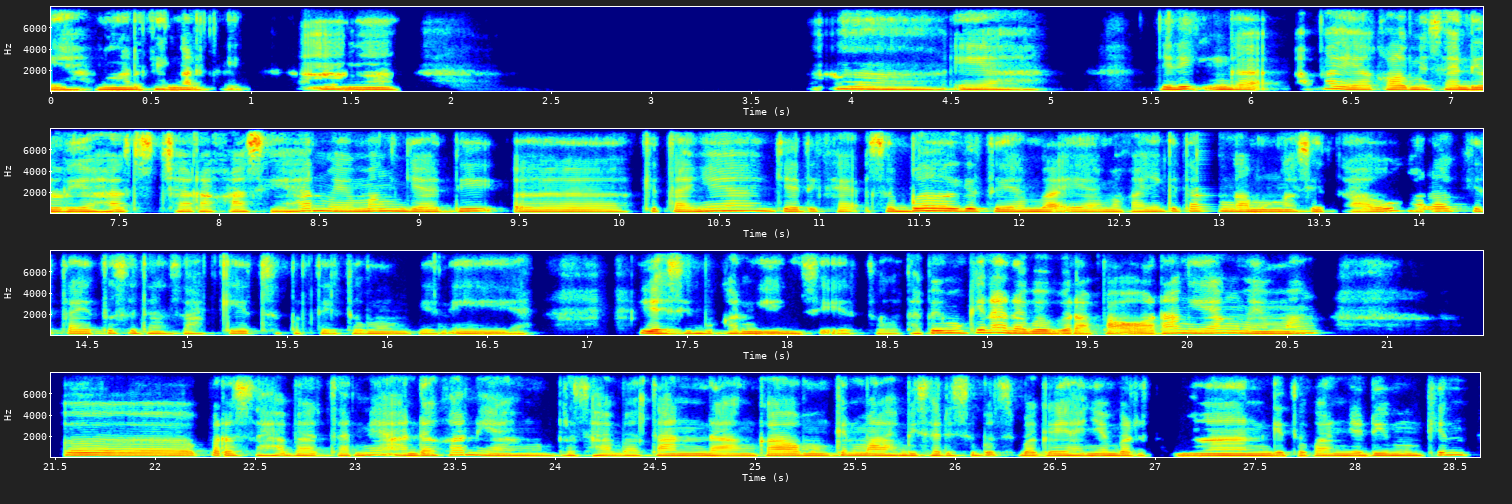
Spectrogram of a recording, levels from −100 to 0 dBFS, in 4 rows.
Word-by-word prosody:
Iya, 180 -2 +1
mengerti 180 +2 +3
mengerti, 175 0 -2 0.4
heeh. 190 -4 +2 2.2
Heeh, 220 -3 +1 0.4
iya. 195 0 +2 0.8
Jadi, 195 +2 +6 0.2
enggak, 200 -1 +3 0.2
apa 240 - -9
ya, 190 - +2
kalau 190 -1 +1
misalnya 190 0 +2
dilihat 180 +1 +2
secara 185 -1 -1
kasihan 185 +4 +2
memang 205 +2 +2
jadi, 180 +1 -1 0.3
eee, 185 -1 -1
kitanya 200 +1 0 0.3
jadi 200 -1 0
kayak 190 -1 -6
sebel, 220 +4 +5 0.2
gitu 215 0 +3
ya, - - +2
Mbak, 170 -2 +2
ya, 180 - -1
makanya 170 +3 -2
kita 210 +1 -2
enggak 200 -3 +1
mau 170 - +1
ngasih 180 +1 0
tahu 165 +4 -2
kalau 205 0 -1
kita 205 -1 -6
itu 175 +4 -6
sedang 180 -3 -2
sakit, 175 +3 -4
seperti 185 -1 -10
itu 170 - -9
mungkin, 165 +1 -5
iya. 150 -2 -3 0.6
Iya, 190 -3 +7
sih, 190 - -2
bukan 180 -1 -2
gengsi 160 +1 -2
itu. 175 +2 -14
Tapi 170 +3 -2
mungkin 225 +3 +1
ada 210 -3 +4
beberapa 160 -2 +1
orang 195 +8 +1
yang 220 +1 0
memang, 185 +3 +1 1.0
eee, 205 -2 +2
persahabatannya 180 0 -2
ada 190 +1 +2
kan 225 +1 0
yang 170 -1 0 0.2
persahabatan 170 0 -1
dangkal, 165 +4 +1
mungkin 175 +3 -1
malah 180 -1 +3
bisa 180 +1 -3
disebut 175 +1 -4
sebagai 175 0 -1
hanya 175 +2 +1
berteman, 170 +2 +1 0.2
gitu 155 +1 -4
kan. 175 +1 0
Jadi, 165 +3 +1
mungkin 185 +5 -1
180 Hz, 150 wpm, -23 LUFS, 175-200 Hz, 2.2 s, Iya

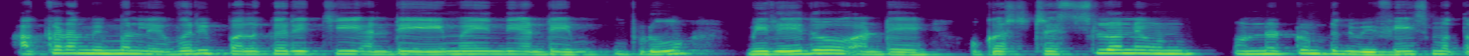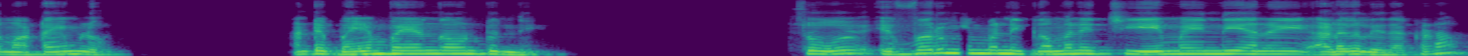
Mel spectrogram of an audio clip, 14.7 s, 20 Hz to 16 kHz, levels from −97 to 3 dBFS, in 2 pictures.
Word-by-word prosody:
అక్కడ 225 +5 -2
మిమ్మల్ని 205 -2 +3
ఎవరి 190 +5 -1
పలకరించి 180 +1 -2
అంటే 165 +1 -2 0.2
ఏమైంది? 175 +1 -1
అంటే 165 0 -2 0.3
ఇప్పుడు 165 +1 -1 0.4
మీరు 175 0 +4
ఏదో 215 +3 +2 0.2
అంటే, 160 -1 -2 0.4
ఒక 170 +2 -2
స్ట్రెస్‌ 170 0 -6
లోనే 225 -1 +3
ఉన్ 200 0 +3 0.3
ఉన్నట్టు 190 +3 0
ఉంటుంది, 190 -3 +1
మీ - - +4
ఫేస్ 170 -1 -2
మొత్తం 165 -2 -4
ఆ - - -2
టైమ్‌లో. 165 -1 0 1.0
అంటే 185 +3 0
భయం 185 +4 +4
భయంగా 200 0 +2
ఉంటుంది. 170 -7 0 1.4
సో, 195 - +1 0.4
ఎవ్వరు 215 +8 0
మిమ్మల్ని 215 -3 +4
గమనించి 195 +3 +1
ఏమైంది, 190 +2 +2
అని 180 0 -1 0.2
అడగలేదా 160 -4 +1
అక్కడ? 165 +8 -6
180 Hz, 140 wpm, -21 LUFS, 170-195 Hz, 1.4 s, మీరు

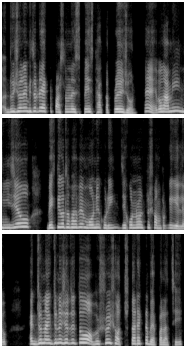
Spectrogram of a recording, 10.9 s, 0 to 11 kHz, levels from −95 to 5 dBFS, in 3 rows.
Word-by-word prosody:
২ 275 - 0
জনের 325 +1 +3
ভিতরে 330 +2 0
একটা 310 -2 -17
পার্সোনাল 260 +2 -1
স্পেস 270 0 -1
থাকা 225 -1 -6
প্রয়োজন, 250 - +2 0.2
হ্যাঁ, 310 -4 0
এবং 275 +5 +1
আমি 330 +4 0 0.2
নিজেও 305 +7 +1 0.5
ব্যক্তিগতভাবে 315 +3 +2 0.2
মনে 280 +1 +1
করি 250 -1 -2 0.2
যে, - - -1
কোনো 275 0 0
একটা 275 +1 -7
সম্পর্কে 245 0 -4
গেলেও 215 +1 -1 0.5
একজন 260 +7 +3
না - - +6
একজনের 345 +3 +2
সাথে 345 -1 +1
তো 370 - +6 0.2
অবশ্যই 260 +9 0
স্বচ্ছতার 280 +1 0
একটা 300 +2 0
ব্যাপার 210 +1 -1
আছে, 210 +4 -8
275 Hz, 165 wpm, -23 LUFS, 245-320 Hz, 0.5 s, না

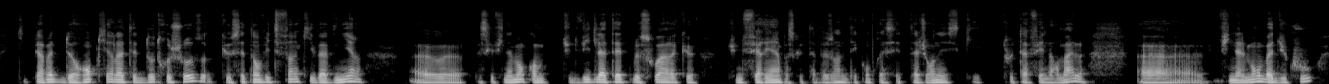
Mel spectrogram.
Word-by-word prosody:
qui - - -21
te - - -30
permette 105 0 +3
de 100 0 +3
remplir 115 +5 +2
la 110 -1 +6
tête 105 -2 -2
d'autres 115 +2 0
choses 130 +4 +1
que 100 - -3
cette 100 +3 -2
envie 105 -1 +3
de 105 - -7
faim 120 +1 0
qui 105 - -4
va 100 -1 +4
venir, 115 +7 +2 0.5
heu. 95 +1 0
Parce 95 - -8
que, - - -6
finalement, 100 +5 +3
quand 100 -3 +1 0.2
tu 95 - -9
te 90 - -9
vides 110 +3 0
la 110 -1 +8
tête 110 +1 +3
le 100 - +3
soir 105 +1 +3
et - - 0
que 95 - -3 0.4
tu - - -7
ne 95 - +1
fais 100 - 0
rien, 100 +1 +3
parce 85 -3 -8
que - - -13
tu - - -20
as - - -8
besoin 95 +3 -2
de - - -3
décompresser 95 -1 -7
de - - -24
ta 90 - -2
journée 95 +2 +1
ce - - -10
qui - - -19
est - - -21 0.2
tout - - -9
à 90 - 0
fait 90 +1 -4
normal, 100 +7 0 0.6
heu, 90 +1 -1
finalement, 100 +3 +3
bah, 105 -5 +6
du 95 -1 -1
coup, 140 - -3
100 Hz, 255 wpm, -23 LUFS, 95-110 Hz, 0.6 s, la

